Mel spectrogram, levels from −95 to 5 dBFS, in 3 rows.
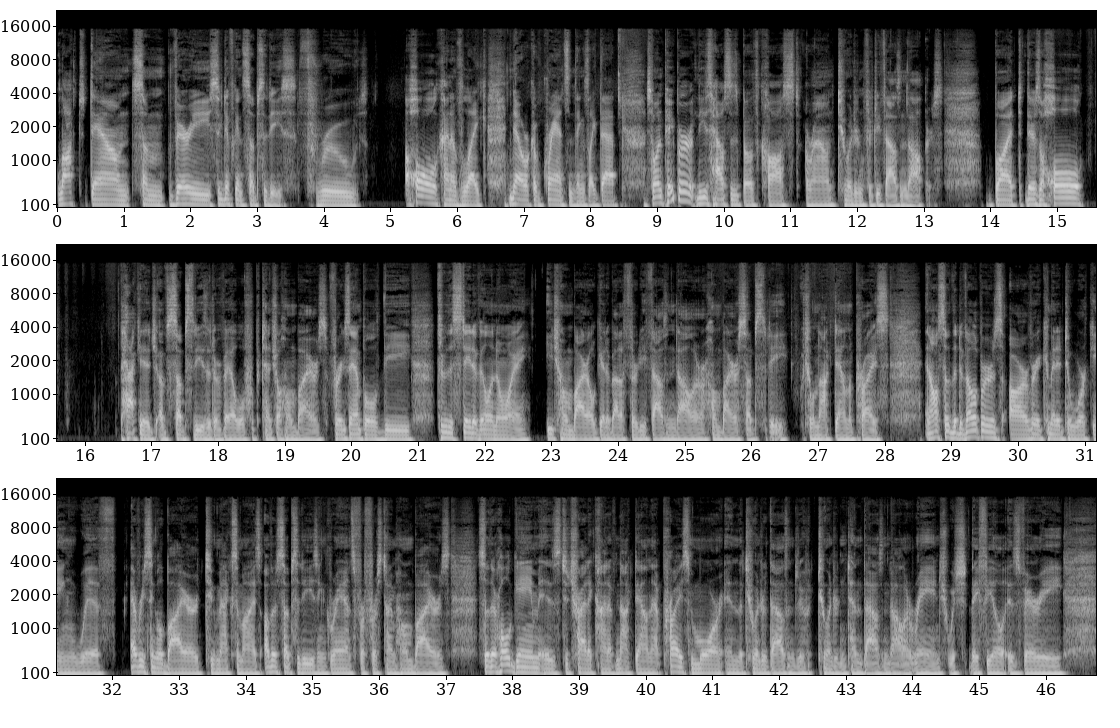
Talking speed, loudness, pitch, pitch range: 150 wpm, -20 LUFS, 85 Hz, 80-95 Hz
